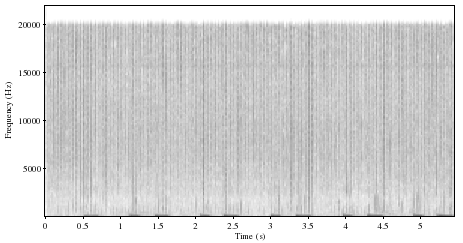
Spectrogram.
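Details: Brachial artery pulse heard through a stethoscope at the crook of the elbow, with an inflatable cuff on the upper arm, during a self blood pressure measurement demo: regular low thumps about 64 per minute with a faint hum.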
